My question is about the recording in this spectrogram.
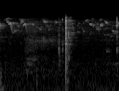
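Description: Near silence outdoors: a few faint bird chirps, and one sharp click a little over a second in.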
